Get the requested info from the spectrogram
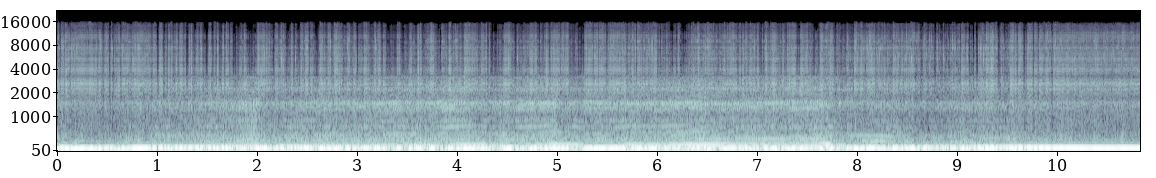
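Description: Rally car's engine heard from inside the cabin under a heavy low drone. Its pitch climbs slowly for several seconds, then drops sharply about eight seconds in.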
